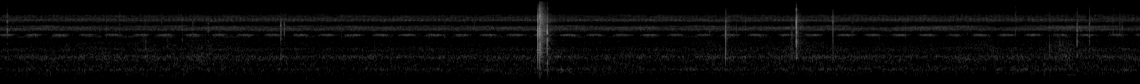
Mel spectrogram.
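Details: Insect chorus beside a bonfire: a steady high shimmering drone with a softly pulsed band repeating several times a second, plus a few sharp crackles and pops from the burning fire.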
